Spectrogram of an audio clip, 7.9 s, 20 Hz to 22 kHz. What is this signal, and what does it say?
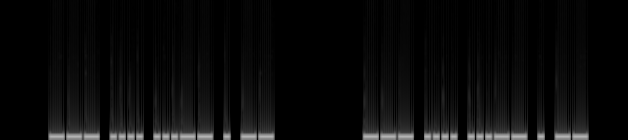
Morse code, heard as a keyed tone, about 22 wpm, 700 Hz. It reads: OH3EM OH3EM
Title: DXCC-100 Call Signs - 5 Characters - Repeated 3x - 22wpm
